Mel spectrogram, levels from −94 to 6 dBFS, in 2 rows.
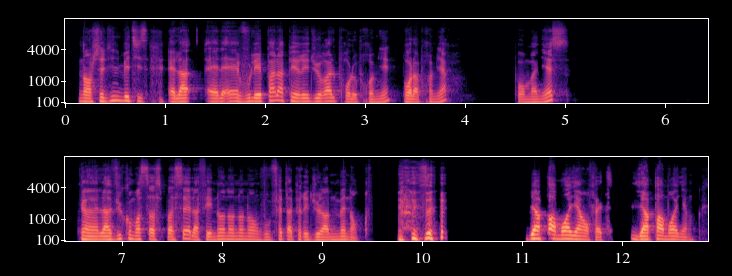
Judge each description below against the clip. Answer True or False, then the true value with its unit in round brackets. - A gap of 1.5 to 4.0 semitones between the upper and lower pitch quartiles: True (2.8 semitones)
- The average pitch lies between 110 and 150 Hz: True (140 Hz)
